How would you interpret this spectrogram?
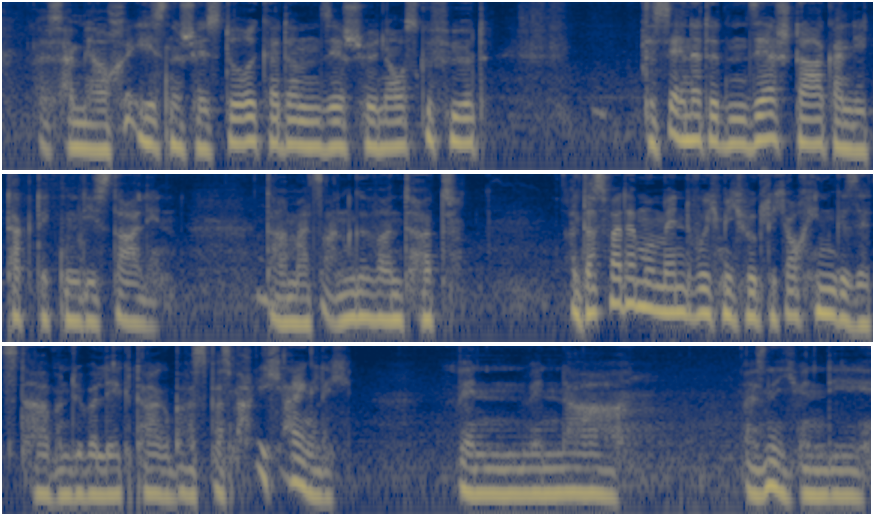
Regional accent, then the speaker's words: Hamburg, Germany; now in Estonia; ich komme aus Hamburg, in Hamburg leben ja sehr viel mehr Menschen als hier in ganz Estland, ne?

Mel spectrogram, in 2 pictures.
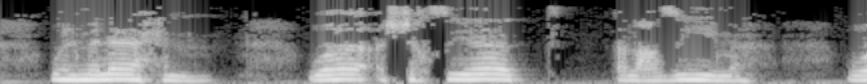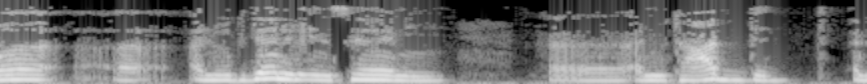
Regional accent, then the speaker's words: Ramlet al-Anjab, Monufia Governorate, Egypt; فأنا من مواليد قرية اسمها رملة الأنجب من مركز أشمون في محافظة المنوفية

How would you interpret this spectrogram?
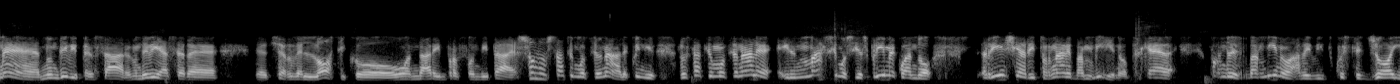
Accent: Modena, Emilia-Romagna, Italy; noi siamo di Modena, quindi la vigilia possiamo fare qualsiasi cosa

